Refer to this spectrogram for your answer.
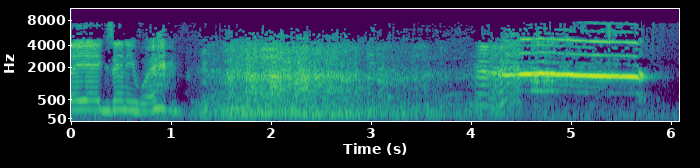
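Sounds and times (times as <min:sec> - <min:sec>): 
speech: 0:00.0 - 0:02.8
laughter: 0:00.8 - 0:05.0
rooster crowing: 0:04.3 - 0:05.8.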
